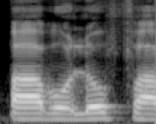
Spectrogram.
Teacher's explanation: जब हम इनका उच्चारण करें तो हमारे दोनों होंठ आपस में मिलने चाहिए। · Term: ओष्ठ ध्वनियां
